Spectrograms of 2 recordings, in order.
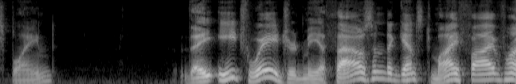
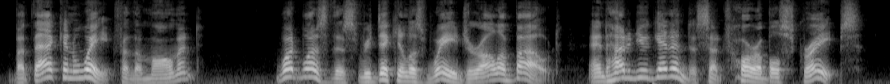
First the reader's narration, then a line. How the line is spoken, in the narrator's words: Aunt Emmy remarked dryly, adding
